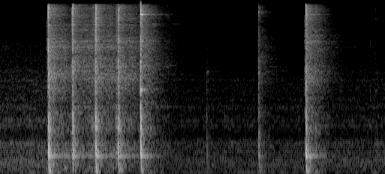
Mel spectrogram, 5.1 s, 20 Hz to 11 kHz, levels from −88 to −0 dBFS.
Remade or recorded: recorded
